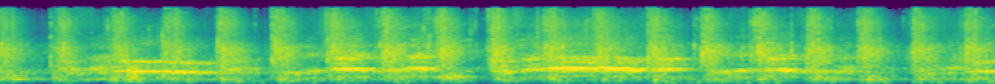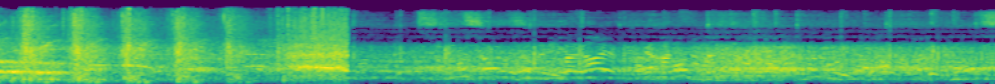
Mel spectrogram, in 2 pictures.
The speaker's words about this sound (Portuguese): Nós vamos ouvir uma música, inclusive, curiosamente, num outro jogo contra o Bochum, Bochum versus Hannover, onde ela canta essa canção.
